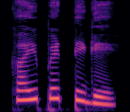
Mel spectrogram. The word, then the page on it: ಕೈಪೆಟ್ಟಿಗೆ: kai peṭṭige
